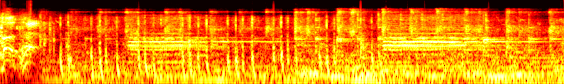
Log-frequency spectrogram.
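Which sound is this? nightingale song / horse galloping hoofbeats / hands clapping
horse galloping hoofbeats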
